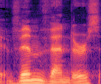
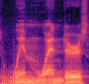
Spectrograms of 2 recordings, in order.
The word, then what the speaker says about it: Wim Wenders: This one is directed by Wim Wenders, and I'd say it like that because he is German. So when I saw it the first time, I thought his name was Wim Wenders, which sounds like a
